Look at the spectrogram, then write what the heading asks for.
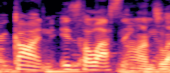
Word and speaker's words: Gane: Um, Gan is the last name.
